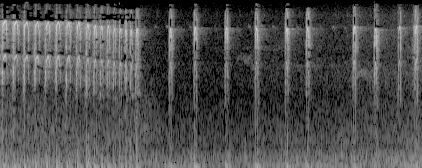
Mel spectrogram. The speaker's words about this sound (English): But add a suet cake to your winter bird banquet, and you'll probably bring the downy woodpecker right up close.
